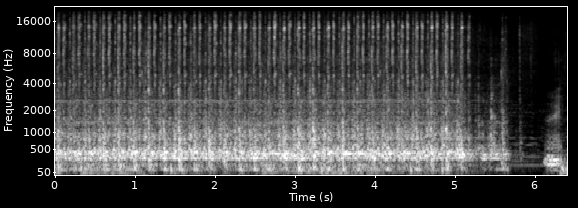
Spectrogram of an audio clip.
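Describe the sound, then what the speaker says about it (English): A sewing machine stitches steadily over the bulky fabric corner of a log cabin mug rug, a fast even mechanical rattle running loud and close for about five seconds before stopping, then a brief clunk. "help the machine stitch over the bulk that is in that corner"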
